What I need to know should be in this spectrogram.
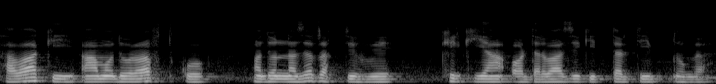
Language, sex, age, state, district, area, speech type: Urdu, male, 18-30, Bihar, Madhubani, rural, spontaneous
